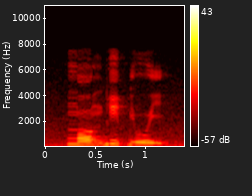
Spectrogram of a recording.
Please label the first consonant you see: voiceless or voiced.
voiced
